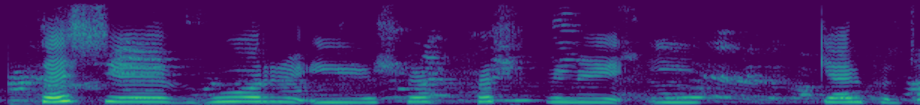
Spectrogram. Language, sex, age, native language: Icelandic, female, 18-19, Icelandic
